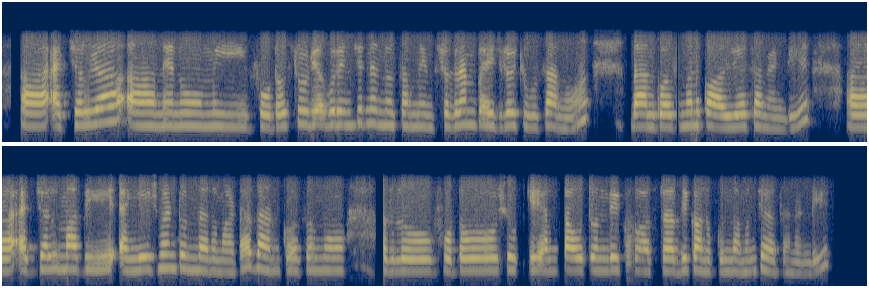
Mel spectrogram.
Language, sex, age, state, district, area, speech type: Telugu, female, 30-45, Andhra Pradesh, East Godavari, rural, conversation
